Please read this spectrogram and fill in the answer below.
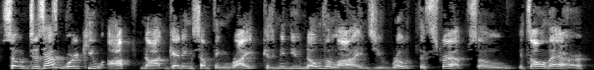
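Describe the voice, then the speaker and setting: Interviewer, husky tone, plain direct questions. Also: medium pitch, measured pace, hardly any pauses, darkish tone.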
